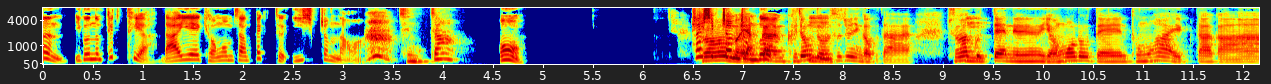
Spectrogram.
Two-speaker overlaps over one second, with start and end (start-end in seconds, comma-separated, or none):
6.5-8.0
